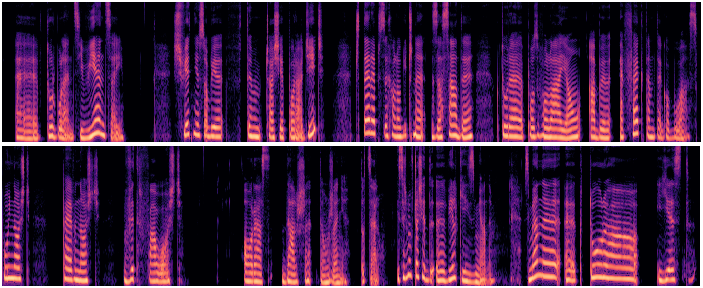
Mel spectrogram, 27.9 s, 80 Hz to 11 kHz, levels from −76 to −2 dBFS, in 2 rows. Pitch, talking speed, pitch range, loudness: 210 Hz, 70 wpm, 195-240 Hz, -17 LUFS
